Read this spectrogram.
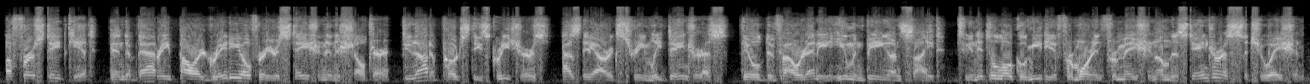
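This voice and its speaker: A man's voice: medium pitch, animated, fairly quick, hardly any pauses, breathy edge, poor audio. A man reading a scripted emergency broadcast announcement in a formal, solemn manner. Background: loud music.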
